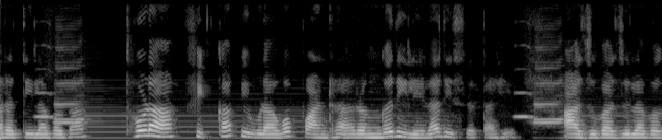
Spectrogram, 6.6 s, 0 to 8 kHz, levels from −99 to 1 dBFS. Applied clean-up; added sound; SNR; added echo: none; Wind instrument, woodwind instrument; 17 dB; none.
